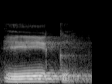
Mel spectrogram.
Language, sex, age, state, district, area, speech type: Maithili, male, 60+, Bihar, Madhubani, urban, read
